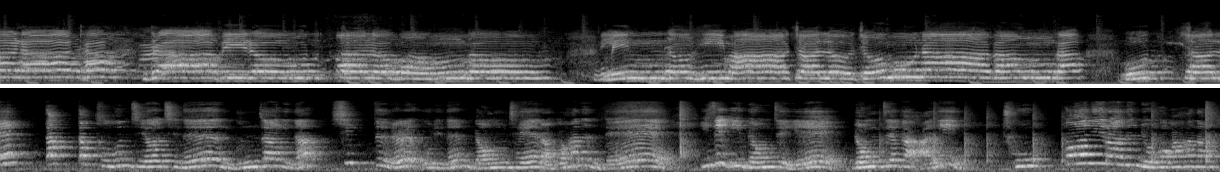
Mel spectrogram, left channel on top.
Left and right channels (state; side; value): different; both; correlation 0.00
